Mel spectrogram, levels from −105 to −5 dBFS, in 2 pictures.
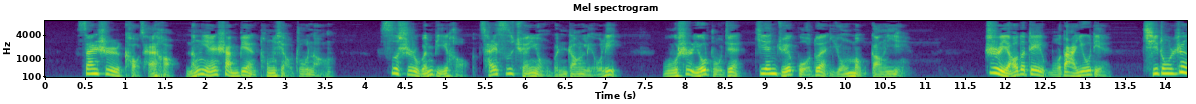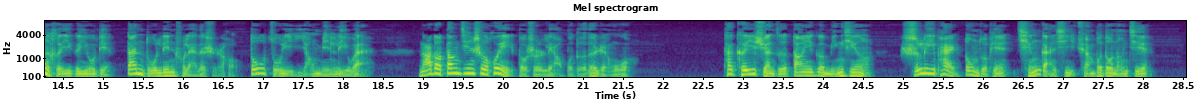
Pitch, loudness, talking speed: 110 Hz, -19 LUFS, 225 characters per minute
